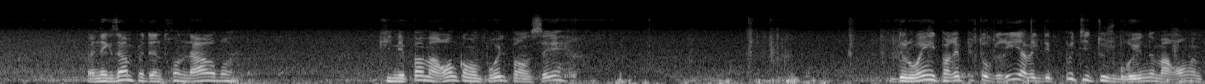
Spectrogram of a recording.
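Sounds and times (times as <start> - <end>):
leaves rustling: 0.0 - 12.0
wind buffeting microphone: 0.0 - 12.0.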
